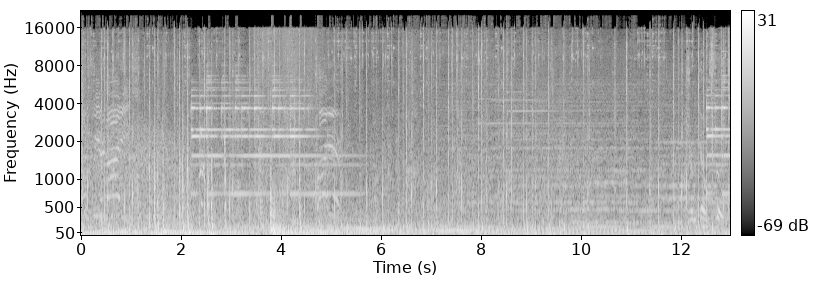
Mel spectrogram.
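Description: Geralt's horse Roach galloping in The Witcher 3: Wild Hunt, rapid rhythmic hoofbeats thudding steadily throughout, with game voices and music over the top.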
